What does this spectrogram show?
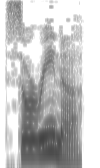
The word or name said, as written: Sorina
